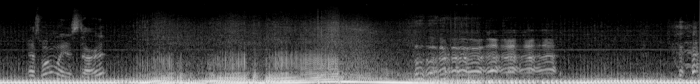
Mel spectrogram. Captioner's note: engine revs; menacing laugh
